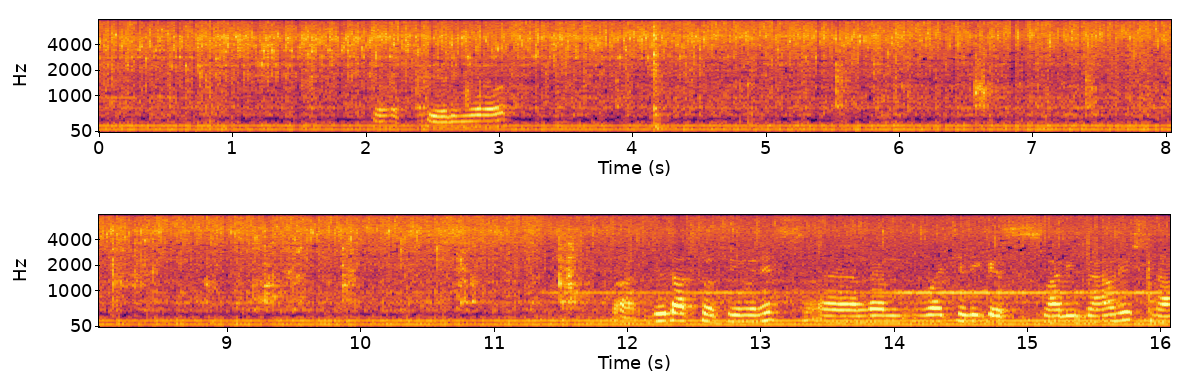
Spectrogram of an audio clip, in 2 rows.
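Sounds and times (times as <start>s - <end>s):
spices sizzling in oil: 0.0s - 16.0s
spoon scraping pan: 6.6s - 11.8s.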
